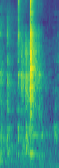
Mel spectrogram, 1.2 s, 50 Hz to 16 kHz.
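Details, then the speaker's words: AUTOONE 6000A jump starter clamped onto a Honda Civic battery, positive then negative: quiet ticking, then one sharp relay click as the indicator goes solid. The jump starter is engaged and ready to crank. "And it goes solid, as you can see. You hear it click. Should be ready to be able to fire up now."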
